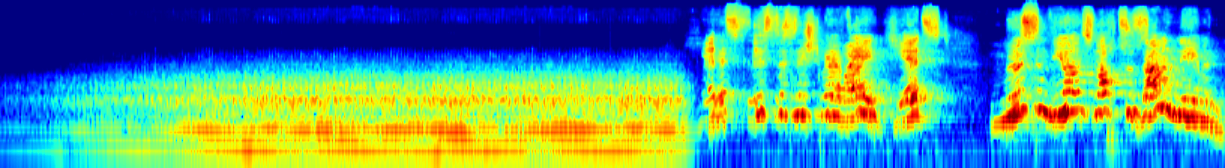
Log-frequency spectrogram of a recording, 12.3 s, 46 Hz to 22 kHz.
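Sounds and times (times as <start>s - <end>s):
aircraft engine running in flight on an ocean crossing: 0.0s - 6.9s
speech: 7.3s - 12.2s.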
